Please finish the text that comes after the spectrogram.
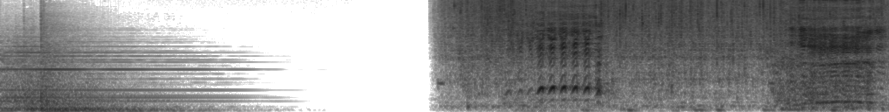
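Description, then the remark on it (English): A goat being washed in a tub bleats in a rapid, wavering burst partway through, set amid splashing water and sloshing noises, with a quieter harmonic cry at the start before a brief silence. “Well, it wouldn't be if you'd gotten in the tub when I told you instead of insisting we wash your goat.”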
